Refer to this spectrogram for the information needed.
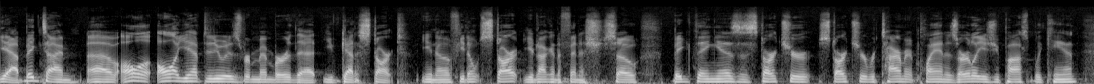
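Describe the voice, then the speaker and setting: In an Oklahoma accent, a man speaks at a fairly quick pace with hardly any pauses, fairly even intonation, very even loudness, and a dry, close sound with no echo. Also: medium pitch for a man. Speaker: financial advisor. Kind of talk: interview.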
